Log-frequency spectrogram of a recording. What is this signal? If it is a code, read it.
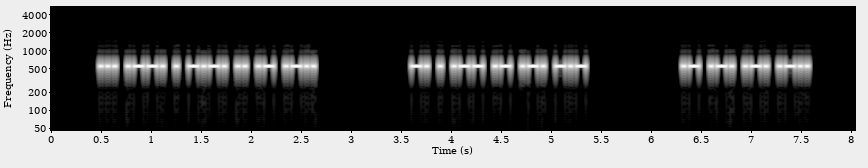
Morse code, heard as a keyed tone, about 34 wpm, 550 Hz. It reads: SPECIAL NEWARK ARRL
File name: Ultimate Word List / 35WPM Ultimate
